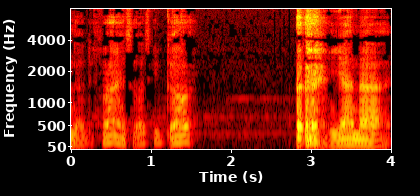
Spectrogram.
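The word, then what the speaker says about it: יונה: difference let's get going Jana is the Ebru way to pronounce the name familiar to all of us Jonah who was swallowed by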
